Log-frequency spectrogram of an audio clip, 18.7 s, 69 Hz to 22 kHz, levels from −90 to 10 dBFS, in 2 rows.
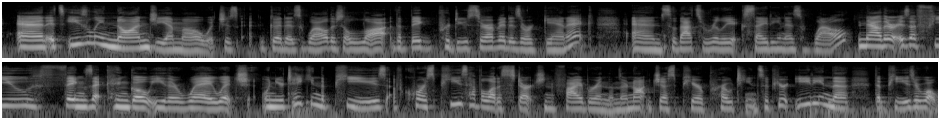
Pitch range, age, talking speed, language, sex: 180-220 Hz, 20-39, 220 wpm, English, female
